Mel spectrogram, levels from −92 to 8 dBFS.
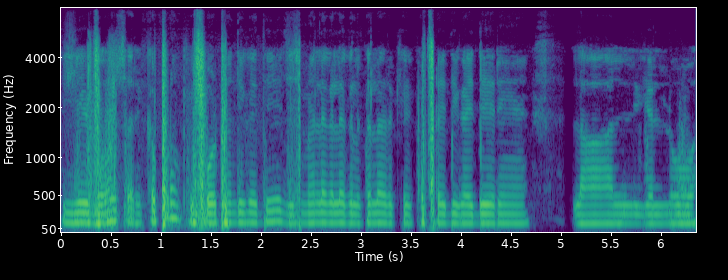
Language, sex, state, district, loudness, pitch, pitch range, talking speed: Hindi, male, Rajasthan, Bikaner, -22 LUFS, 125 Hz, 120-130 Hz, 200 wpm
